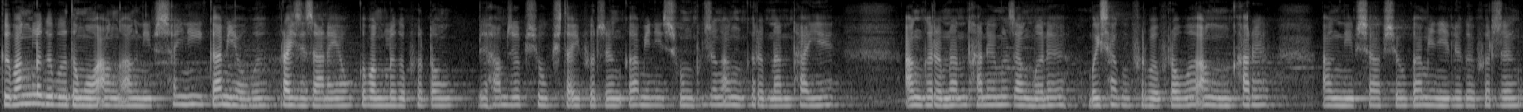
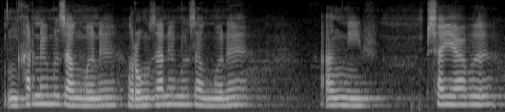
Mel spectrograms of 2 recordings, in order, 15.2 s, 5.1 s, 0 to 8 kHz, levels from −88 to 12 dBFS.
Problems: low volume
